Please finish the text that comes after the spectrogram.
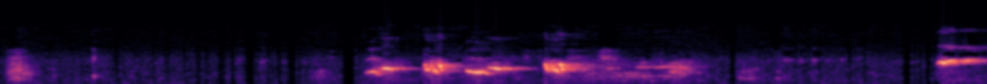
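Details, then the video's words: Cucak ijo, a leafbird, singing for use in training other songbirds: a few scattered notes, then a burst of rich, slurred whistles and chatter, ending with a high, clear note. "Kicauan Super Cucak Ijo Gacor Untuk Masteran"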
